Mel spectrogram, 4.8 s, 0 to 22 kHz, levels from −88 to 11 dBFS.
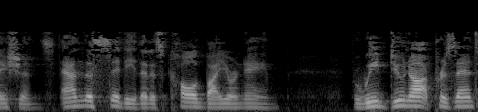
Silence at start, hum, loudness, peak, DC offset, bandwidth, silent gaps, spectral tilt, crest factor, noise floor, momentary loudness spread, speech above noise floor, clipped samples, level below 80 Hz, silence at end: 0 s; none; -30 LUFS; -8 dBFS; under 0.1%; 8 kHz; none; -4.5 dB/octave; 24 dB; -70 dBFS; 15 LU; 40 dB; under 0.1%; -68 dBFS; 0 s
